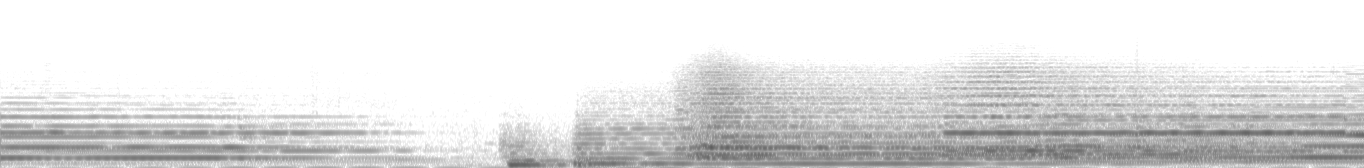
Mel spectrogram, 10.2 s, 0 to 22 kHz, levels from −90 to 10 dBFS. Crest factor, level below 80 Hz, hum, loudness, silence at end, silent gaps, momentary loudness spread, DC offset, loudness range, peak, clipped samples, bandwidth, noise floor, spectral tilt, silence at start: 14 dB; -60 dBFS; none; -38 LUFS; 0 s; none; 10 LU; under 0.1%; 8 LU; -24 dBFS; under 0.1%; 7.2 kHz; -65 dBFS; -9 dB/octave; 0 s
